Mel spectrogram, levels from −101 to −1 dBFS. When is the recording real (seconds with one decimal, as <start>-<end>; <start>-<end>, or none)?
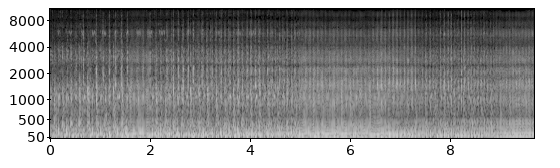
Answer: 0.0-1.6; 2.0-5.0; 7.5-8.9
